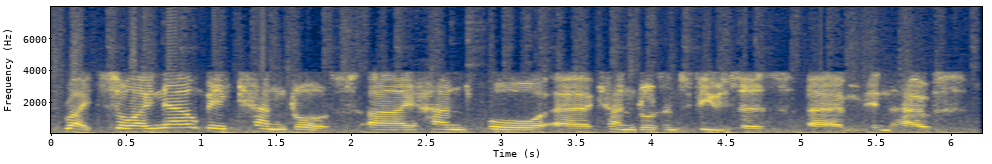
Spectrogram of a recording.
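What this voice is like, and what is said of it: South Welsh accent, sounds posh. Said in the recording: “you've got a lovely, lovely accent ... I'm from South Wales, Port Talbot ... You have a lovely accent and you sound very posh”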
